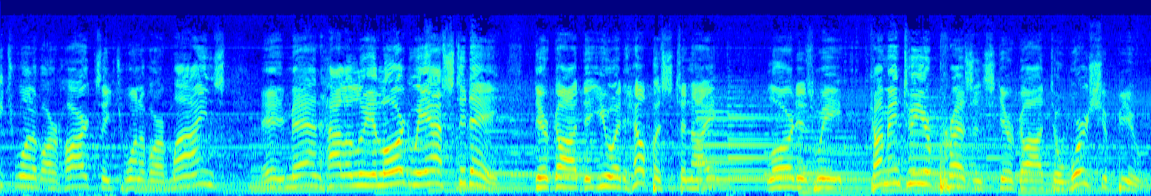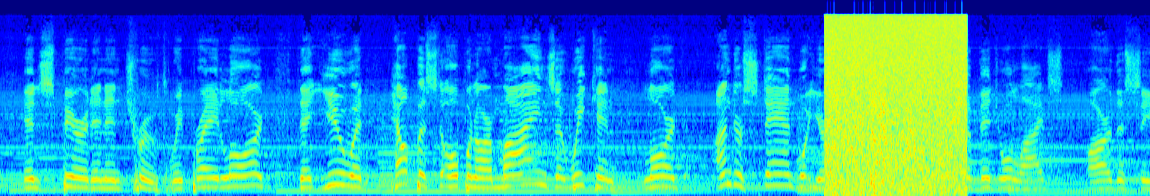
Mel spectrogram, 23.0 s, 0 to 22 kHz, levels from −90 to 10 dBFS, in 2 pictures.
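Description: Samples built from the wrong bytes, from 19.75 to 21.17 s: for about 1.4 s the bytes of each sample are assembled in the wrong order or alignment, so the rapidly changing low-order bits land in the most significant positions, turning the sound into loud, harsh broadband noise.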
